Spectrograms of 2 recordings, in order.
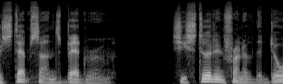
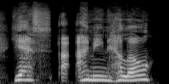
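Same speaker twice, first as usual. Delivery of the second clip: high, loud wife voice, caught off guard; high-pitched, rattled phone greeting; flustered wife; 6 dB louder than usual. A narrator's reading.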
